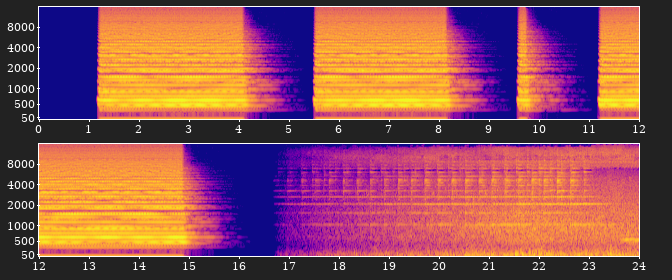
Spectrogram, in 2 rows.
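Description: Synthesized recreation of a Nathan K5LAB locomotive air horn with reverb, sounding a chord in four blasts in the long-long-short-long grade-crossing pattern, each ringing out briefly after it stops. A couple of seconds after the last blast, the low rumble of an approaching train rises steadily.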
